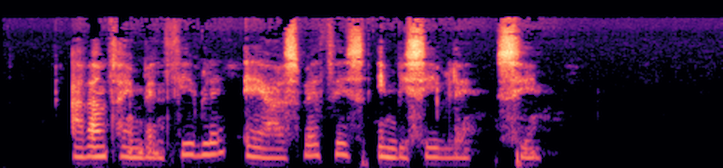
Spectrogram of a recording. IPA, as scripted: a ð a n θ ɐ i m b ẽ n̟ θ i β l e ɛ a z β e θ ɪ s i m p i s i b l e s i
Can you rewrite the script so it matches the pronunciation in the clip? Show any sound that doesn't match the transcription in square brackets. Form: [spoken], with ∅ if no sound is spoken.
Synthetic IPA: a ð a n θ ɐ i m b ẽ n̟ θ i β l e ɛ a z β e θ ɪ s i m [b] i s i [β] l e s i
